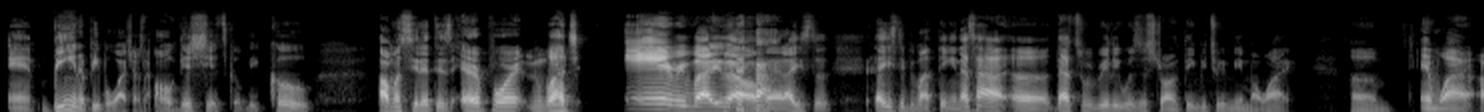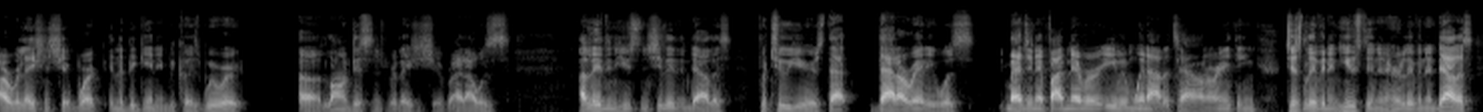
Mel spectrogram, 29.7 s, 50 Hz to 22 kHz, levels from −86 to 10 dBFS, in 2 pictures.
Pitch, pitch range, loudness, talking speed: 95 Hz, 85-110 Hz, -25 LUFS, 210 wpm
